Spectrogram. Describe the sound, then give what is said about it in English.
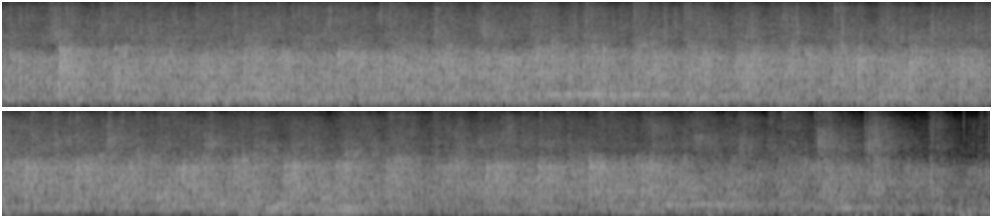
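A large group claps steadily and loudly for about thirteen seconds to welcome a guest speaker, a dense, sustained wash of applause that tapers slightly toward the end, with faint voices mixed in. “Can we just give him a big hand clap today?”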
